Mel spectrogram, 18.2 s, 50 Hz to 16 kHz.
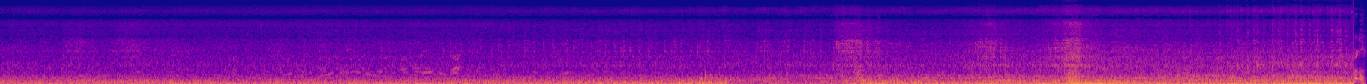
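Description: A Volvo 122S with a Ford 2.3L SOHC turbo engine drones steadily from inside the car, then dips and rises again as the throttle comes back on, with wind noise and a person talking over it.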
